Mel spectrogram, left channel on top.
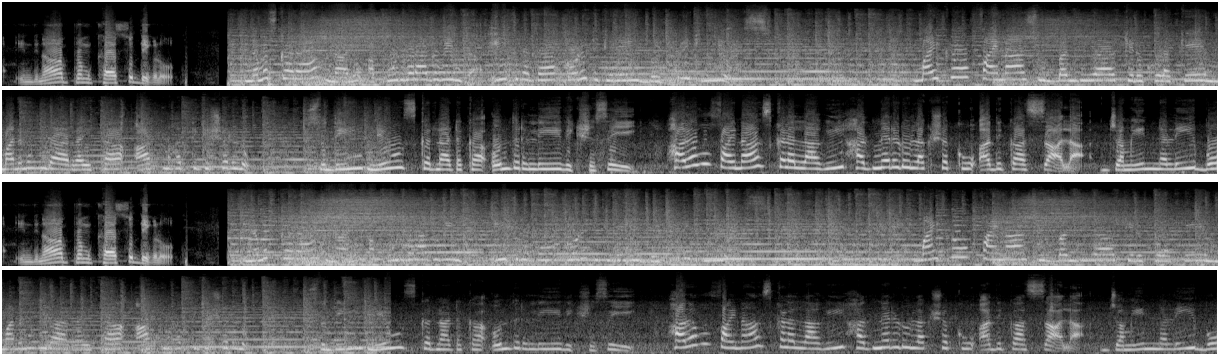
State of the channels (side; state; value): both; normal; correlation 0.49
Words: ಇಂದಿನ ಪ್ರಮುಖ ಸುದ್ದಿಗಳು. ನಮಸ್ಕಾರ, ನಾನು ಅಪೂರ್ವ ರಾಘವೇಂದ್ರ. ಈ ದಿನದ Koratagere big breaking news. Micro finance ಸಿಬ್ಬಂದಿಯ ಕಿರುಕುಳಕ್ಕೆ ಮನನೊಂದ ರೈತ ಆತ್ಮಹತ್ಯೆಗೆ ಶರಣು. ಸುದ್ದಿ ನ್ಯೂಸ್ ಕರ್ನಾಟಕ 1ರಲ್ಲಿ ವೀಕ್ಷಿಸಿ. ಹಲವು ಫೈನಾನ್ಸ್ಗಳಲ್ಲಾಗಿ 12 ಲಕ್ಷಕ್ಕೂ ಅಧಿಕ ಸಾಲ. ಜಮೀನಿನಲ್ಲಿ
